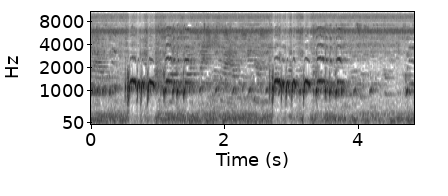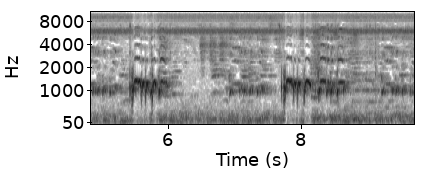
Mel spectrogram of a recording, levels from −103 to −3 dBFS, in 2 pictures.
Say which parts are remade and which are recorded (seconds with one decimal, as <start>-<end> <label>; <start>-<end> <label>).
0.0-9.7 recorded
